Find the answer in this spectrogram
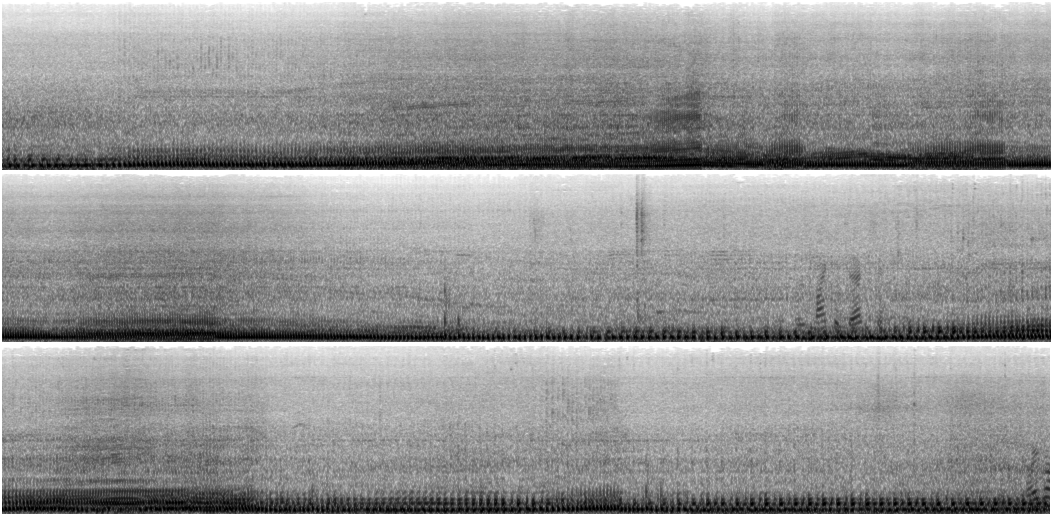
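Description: Honda Grom's small single-cylinder four-stroke engine heard from the rider's seat while riding slowly in heavy traffic, its pitch rising and falling as it pulls away and eases off, most clearly about four to ten seconds in and again a little past twenty seconds.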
